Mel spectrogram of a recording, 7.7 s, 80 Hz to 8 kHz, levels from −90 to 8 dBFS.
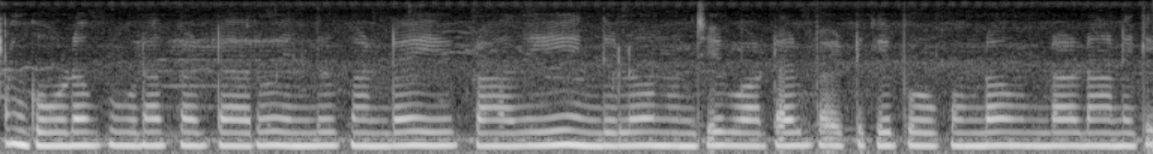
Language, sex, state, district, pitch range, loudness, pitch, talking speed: Telugu, female, Andhra Pradesh, Chittoor, 245-255 Hz, -13 LUFS, 250 Hz, 80 wpm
